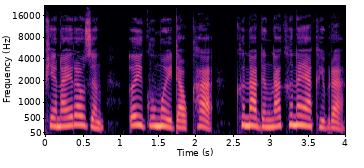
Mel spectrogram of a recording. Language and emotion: Bodo, neutral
